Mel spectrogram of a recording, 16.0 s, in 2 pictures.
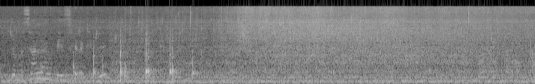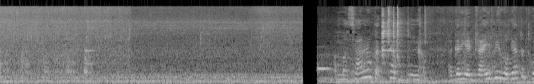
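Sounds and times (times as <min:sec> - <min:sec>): paste sizzling in oil: 0:00.6 - 0:12.6
wooden spoon knocking pot: 0:01.0 - 0:03.1.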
